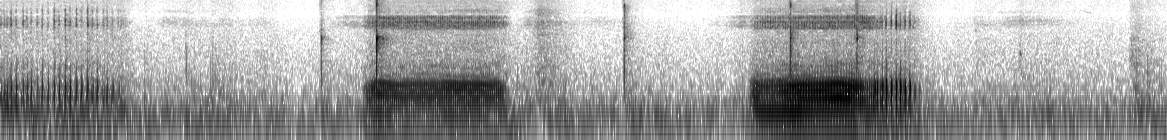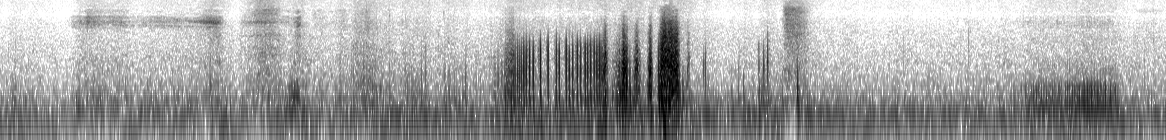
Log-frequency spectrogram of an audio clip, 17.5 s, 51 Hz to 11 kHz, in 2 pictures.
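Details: A 5-month-old female English Bulldog snores in deep, rattling bursts, each drawn breath buzzing with a rough, throaty vibration.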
